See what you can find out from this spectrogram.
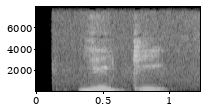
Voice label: "yiki", Mooré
